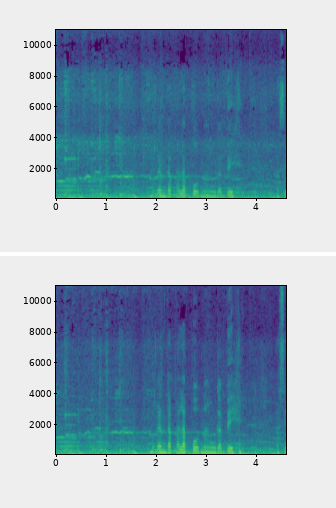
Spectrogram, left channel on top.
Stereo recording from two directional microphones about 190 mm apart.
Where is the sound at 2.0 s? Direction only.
20° right (ahead or behind).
